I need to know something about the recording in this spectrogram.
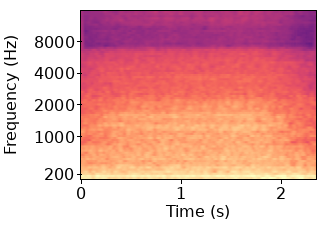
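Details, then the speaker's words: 2007 Dodge with 6.7L Cummins diesel, after fix of squeal when exhaust brake activated and a test drive: steady deep idle with even low rumble, no squeal or whistle; repaired. "all right folks I just got uh through taking this thing for a drive and everything and now it's just sitting here we don't have any more uh squealing going on or nothing like that"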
